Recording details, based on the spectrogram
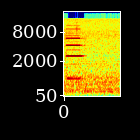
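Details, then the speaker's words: Surgical therapy laser handpiece with timer unhooked: a single brief high-pitched electronic beep in a quiet room as the laser will not fire because the hand switch is not held in. "it won't work you have to hold it in so you must have the check off always checked off and that's what controls the switch"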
